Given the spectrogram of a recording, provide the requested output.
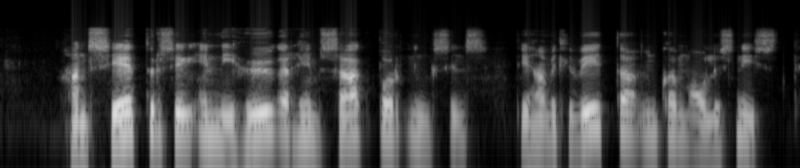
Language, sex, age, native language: Icelandic, male, 40-49, Icelandic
